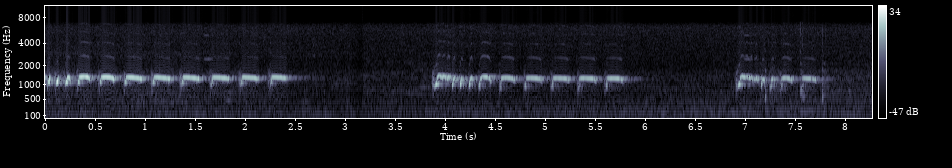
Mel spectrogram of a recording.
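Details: Local zebra dove, its voice offered as a lure for bird trapping: three bouts of rapid, bubbling trilled coos, each bout a string of about eight quick notes, with quiet pauses between.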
